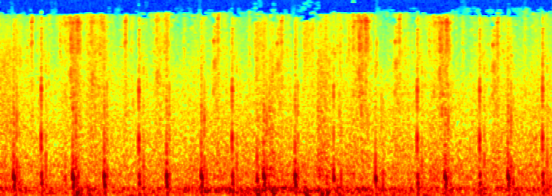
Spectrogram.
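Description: Armoured footsteps clink quickly and steadily on stone.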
